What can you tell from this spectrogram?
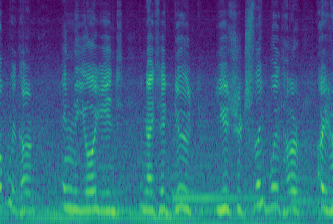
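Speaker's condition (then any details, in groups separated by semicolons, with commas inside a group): Cerebral palsy; since birth, born not breathing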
